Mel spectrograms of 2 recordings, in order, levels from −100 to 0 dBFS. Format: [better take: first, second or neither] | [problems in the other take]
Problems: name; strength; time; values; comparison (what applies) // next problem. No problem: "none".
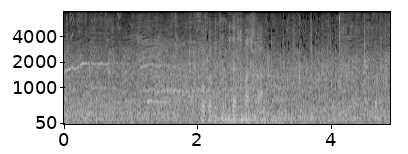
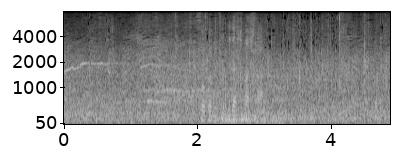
second | background sound (Squeak / Writing + Acoustic guitar); 19 dB below the speech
